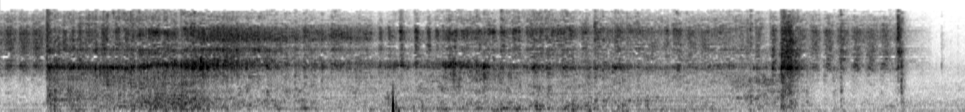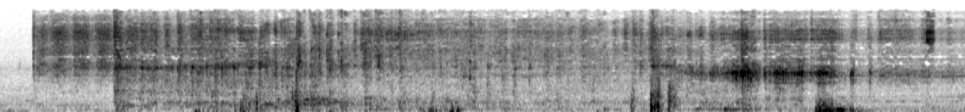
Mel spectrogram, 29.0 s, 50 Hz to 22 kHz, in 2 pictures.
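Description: Battery-powered Tomy Plarail CRH380A toy train's motor and gears whirring with a plastic rattle, mixed with clicks of plastic cars and track being handled. The whirr cuts out suddenly about 14 seconds in and starts again a second later.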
